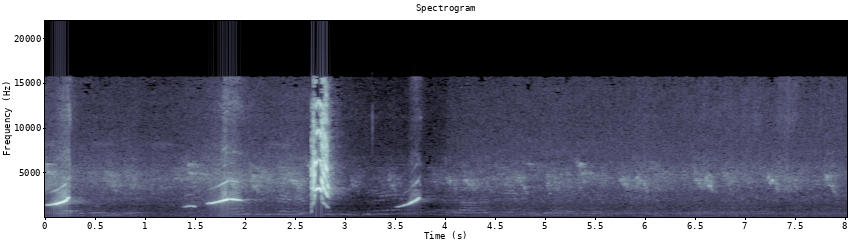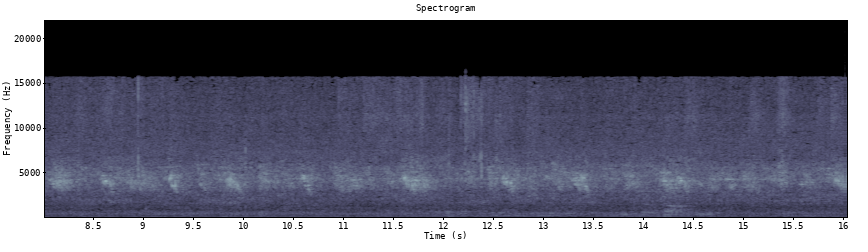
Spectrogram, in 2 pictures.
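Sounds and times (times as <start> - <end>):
high bird chirps: 2.7 - 3.0.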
